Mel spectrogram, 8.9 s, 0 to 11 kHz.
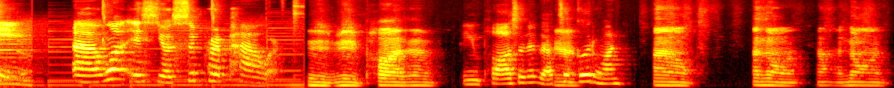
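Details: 31-year-old man with Broca's aphasia, apraxia of speech and dysarthria after a traumatic brain injury in a 2016 car accident; he has word-finding difficulty and speaks slowly.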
